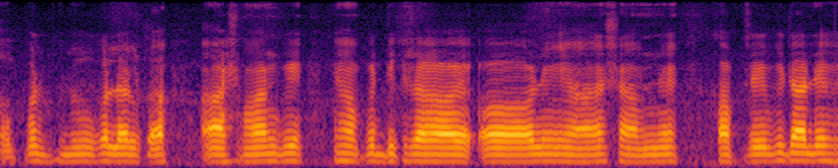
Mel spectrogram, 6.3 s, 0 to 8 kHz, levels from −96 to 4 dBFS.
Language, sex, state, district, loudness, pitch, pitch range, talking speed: Hindi, male, Bihar, West Champaran, -17 LUFS, 125 Hz, 120-130 Hz, 170 wpm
